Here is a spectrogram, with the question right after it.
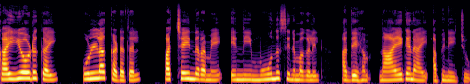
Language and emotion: Malayalam, neutral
